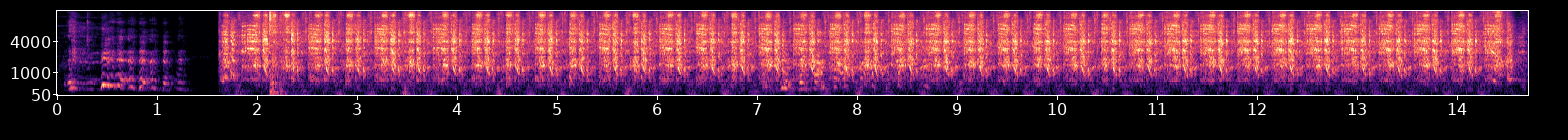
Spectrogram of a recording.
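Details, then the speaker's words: Freshly rebuilt ATV engine, first start attempt after refitting to frame, fuel pump on: fast, regular starter chugging for many seconds without catching; cranks but never fires. "ei lähde. Ei. Mikä meteli."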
